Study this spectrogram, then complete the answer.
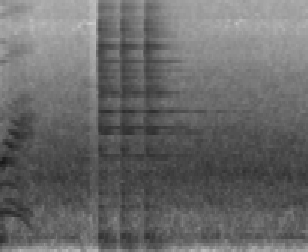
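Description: A bell rings rapidly several times.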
